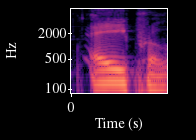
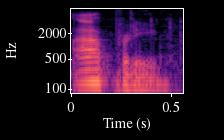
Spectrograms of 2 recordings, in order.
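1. La palabra empieza con el sonido vocálico 'ay'. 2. La palabra empieza con el sonido vocálico 'ah' simple. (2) "no April"

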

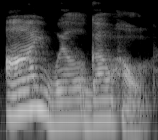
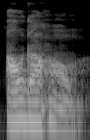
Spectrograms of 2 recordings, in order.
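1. تُنطق الجملة ببطء وبعناية. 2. تُنطق الجملة بسرعة وعجلة. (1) "هنبدأ بالسرعة الهادية في الكلام" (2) "وبعد كده المستعجل"

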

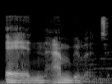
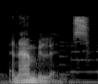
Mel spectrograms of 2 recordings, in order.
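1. 单词 'an' 读完整元音。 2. 单词 'an' 读得弱而轻。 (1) "咁咧就系怪怪地嘅" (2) "其实咧系就咁好弱、好轻嘅followed by an N sound"

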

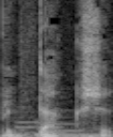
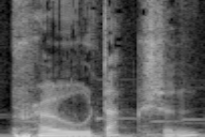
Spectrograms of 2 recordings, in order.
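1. 第一个音节轻，读得弱化。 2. 第一个音节饱满，没有弱化。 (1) "我只会轻读成咧production" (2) "我哋就唔会读成production"

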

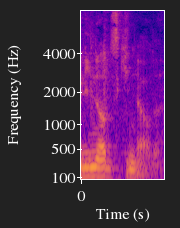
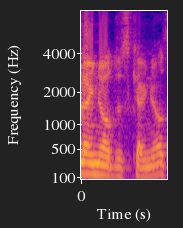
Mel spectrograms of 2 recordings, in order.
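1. Le deuxième mot commence comme 'skin'. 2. Le deuxième mot commence comme 'sky'. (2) "on dit pas"

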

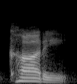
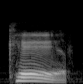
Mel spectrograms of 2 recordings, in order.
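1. الحرف هو a مفتوحة مع نهاية ee. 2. الصوت يُنطق مثل الموجود في air. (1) "ما نقول كاري او كار، خطأ" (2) "كلمة كير"

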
